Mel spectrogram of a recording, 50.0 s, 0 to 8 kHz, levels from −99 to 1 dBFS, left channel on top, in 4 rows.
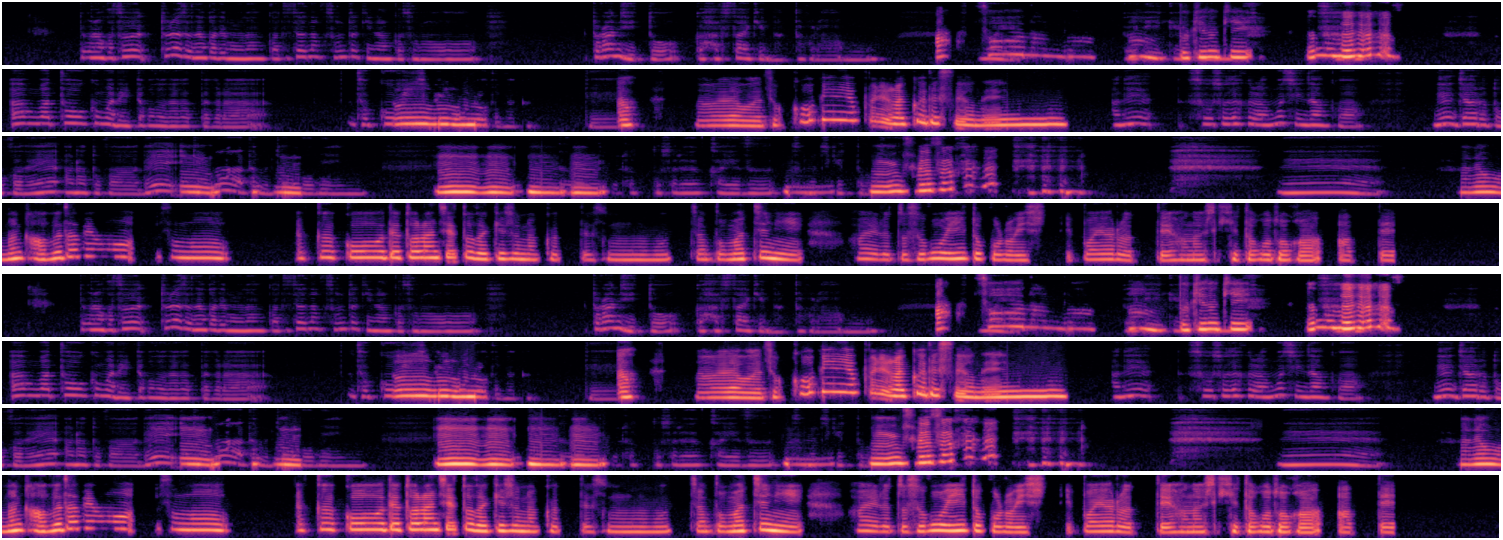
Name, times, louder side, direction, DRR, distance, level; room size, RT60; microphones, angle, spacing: voice 1, 0.6-4.0 4.9-7.3 8.1-8.5 9.3-10.5 11.0-11.4 12.6-14.7 15.4-16.2 16.4-16.8 17.4-17.8 21.7-22.1 22.4-23.8 24.4-28.0 29.6-29.9 30.4-32.5 33.0-33.1 33.4-34.1 34.7-36.5, equal, 5° right, 7.5 m, -45 dB
voice 2, 8.2-8.6 8.9-9.1 9.4-10.4 10.9-11.6 15.8-16.5 17.6-17.8 18.3-21.4 26.5-26.8 27.3-27.5 28.6-30.0 31.6-31.9 32.2-33.3 37.1-38.6 38.9-39.4 39.9-44.1 44.6-46.1 46.5-49.1, right 4 dB, 90° right, 0.8 m, -23 dB
head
